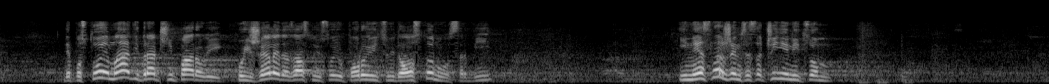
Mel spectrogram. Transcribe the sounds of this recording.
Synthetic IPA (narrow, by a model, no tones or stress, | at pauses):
d̪apo̞st̪o̞jemlˠaːd̪ibɾat͡ʂnipaɾo̞ʋiko̞jiʒeled̪azasnujusʋo̞jupo̞ɾod̪it̪suid̪ao̞st̪anuːsr̩biji | ineslˠaʒemse̞sat͡ʂiɲe̞nit̪so̞m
